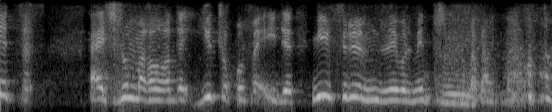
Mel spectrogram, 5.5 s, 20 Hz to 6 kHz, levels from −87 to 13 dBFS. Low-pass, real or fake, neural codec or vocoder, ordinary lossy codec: 5.4 kHz; fake; codec, 24 kHz, 0.9 kbps, WavTokenizer, medium speech release version 1; Opus, 16 kbps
